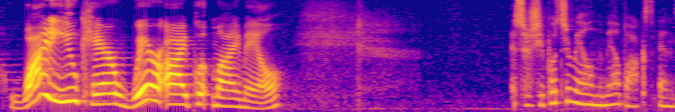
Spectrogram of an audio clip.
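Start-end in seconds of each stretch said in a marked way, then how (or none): 0.1-2.8 slow, loud exasperated shout at the sky; yelling at God. Retold or imitated. She yells at God about the mail, loud and slow. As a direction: hurl the question upward, fed up. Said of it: "yelling at God".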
